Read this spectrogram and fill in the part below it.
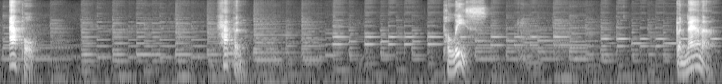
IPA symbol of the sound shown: ə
